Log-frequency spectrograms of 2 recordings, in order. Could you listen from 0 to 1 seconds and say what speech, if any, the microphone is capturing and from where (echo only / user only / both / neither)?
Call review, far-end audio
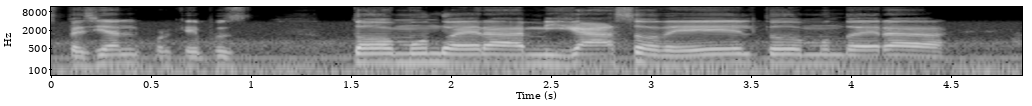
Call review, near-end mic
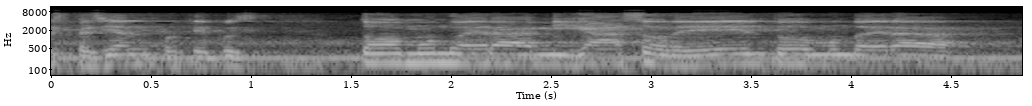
echo only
